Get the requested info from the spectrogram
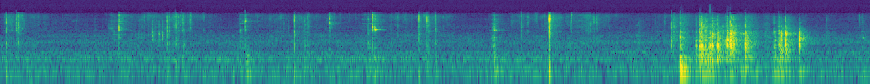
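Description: Light clicks and taps of rigid plastic top loaders being lifted off acrylic card stands and gathered by gloved hands, with a louder run of plastic clatter about seven seconds in.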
